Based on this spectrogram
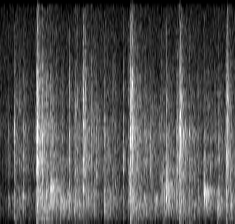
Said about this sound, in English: Yeah, clap. Yeah.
